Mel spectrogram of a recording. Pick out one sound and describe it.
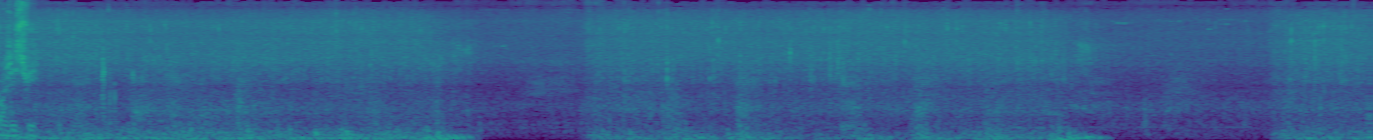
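Strong wind roars and rushes past in heavy gusts.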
